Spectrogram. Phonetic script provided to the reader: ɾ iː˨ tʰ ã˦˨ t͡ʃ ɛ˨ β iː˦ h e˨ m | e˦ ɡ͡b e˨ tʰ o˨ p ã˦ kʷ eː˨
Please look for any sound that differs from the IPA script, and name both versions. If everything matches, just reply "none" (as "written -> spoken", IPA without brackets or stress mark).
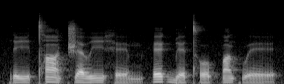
ɛ˨ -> ɛ˦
